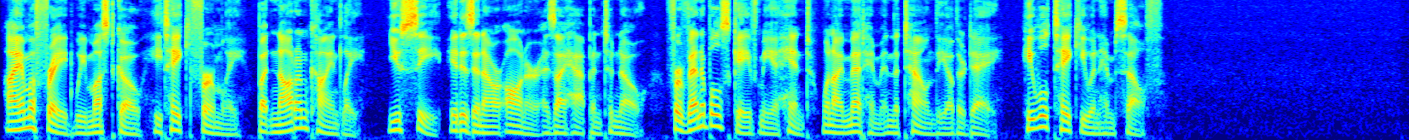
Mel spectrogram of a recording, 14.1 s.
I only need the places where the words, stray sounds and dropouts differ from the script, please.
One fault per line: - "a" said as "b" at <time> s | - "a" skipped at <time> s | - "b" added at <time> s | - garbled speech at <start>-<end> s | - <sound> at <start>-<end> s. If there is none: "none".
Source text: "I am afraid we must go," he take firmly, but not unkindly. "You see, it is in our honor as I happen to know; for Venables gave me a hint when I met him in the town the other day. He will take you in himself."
none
